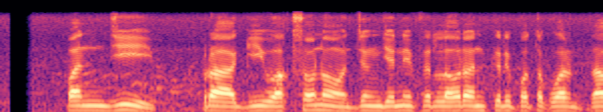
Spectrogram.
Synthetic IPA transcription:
pand͡ʒi | pɾaɡiwaksɔnɔd͡ʒɨŋd͡ʒɛnifərlauɾankəɾipɔt̪ɔkwarra

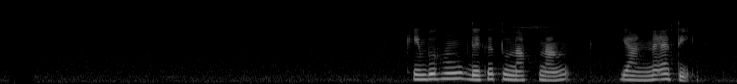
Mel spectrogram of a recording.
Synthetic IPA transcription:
kʰimbuɦuŋd̪ekət̪unaknaŋ | janːæʔːt̪ḭ

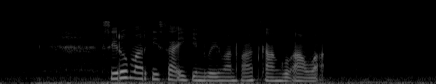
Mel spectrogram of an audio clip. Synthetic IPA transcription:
siɾʊp̚markisaʔikinduwemanfaʔat̪̚kaŋɡoʔawa̰ʔ

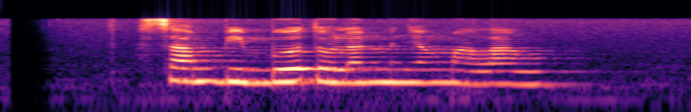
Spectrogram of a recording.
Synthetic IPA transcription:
sambimbod̪̥o̤lanməɲəŋmalaŋ

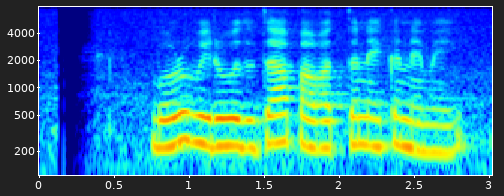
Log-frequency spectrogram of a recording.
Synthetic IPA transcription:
boɾuʋiɾuːd̪ɐd̪aːpɐʋɐt̪ːɐneːkɐnemej

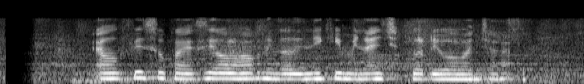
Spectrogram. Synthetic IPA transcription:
ʔɛlfisukais̬iɔlɔɦɔk̚niŋɡalinikiminad͡ʒkərdiwawaɲt͡ʃaɾa

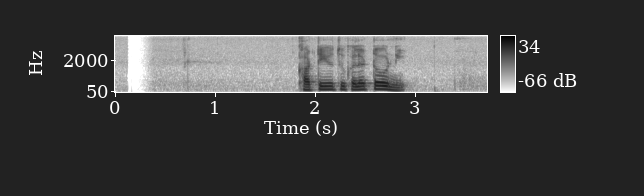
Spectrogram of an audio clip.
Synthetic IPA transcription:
kaʈijut̪ukələʈoːni

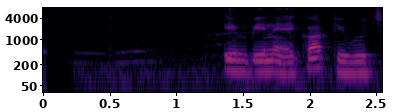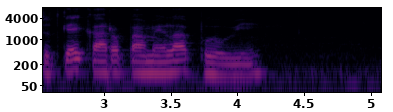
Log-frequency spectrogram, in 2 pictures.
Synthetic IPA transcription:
ʔimpineikɔd̪̥i̤wud̥ʒ̥ṳt̪̚kekaɾopamelab̥o̤wi

